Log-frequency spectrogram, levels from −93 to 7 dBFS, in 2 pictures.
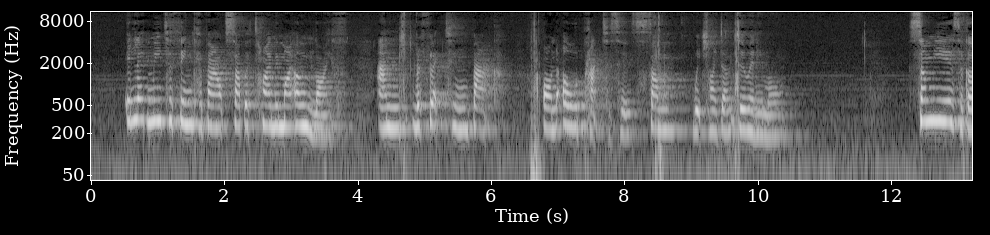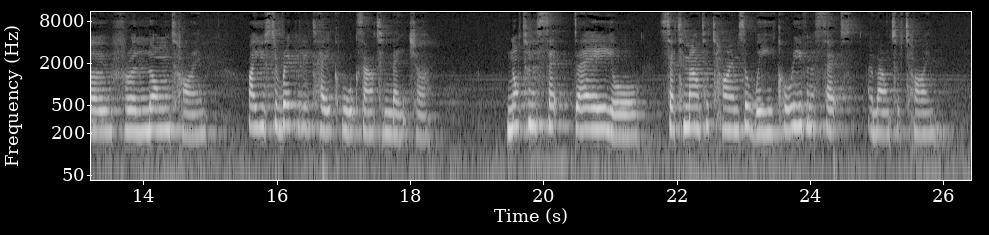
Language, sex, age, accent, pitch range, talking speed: English, female, 30-49, British, 195-250 Hz, 135 wpm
